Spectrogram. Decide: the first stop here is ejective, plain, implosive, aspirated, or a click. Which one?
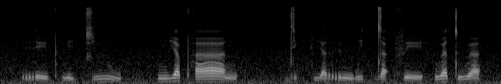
aspirated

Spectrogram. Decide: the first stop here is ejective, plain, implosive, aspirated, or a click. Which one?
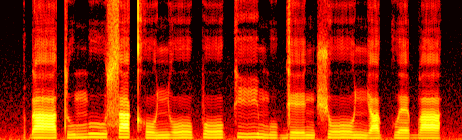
implosive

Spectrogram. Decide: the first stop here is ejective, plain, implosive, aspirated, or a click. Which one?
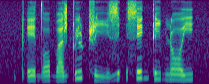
ejective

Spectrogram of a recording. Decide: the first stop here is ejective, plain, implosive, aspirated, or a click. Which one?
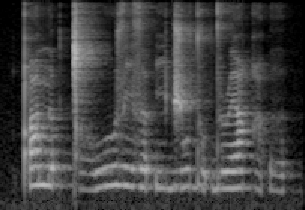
ejective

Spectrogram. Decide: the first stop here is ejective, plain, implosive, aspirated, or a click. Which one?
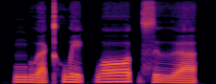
aspirated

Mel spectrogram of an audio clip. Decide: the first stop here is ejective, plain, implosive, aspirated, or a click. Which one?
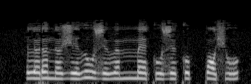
plain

